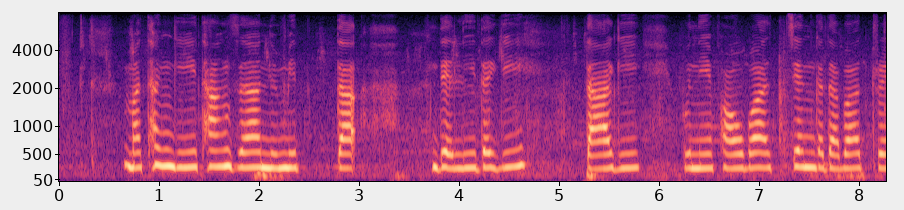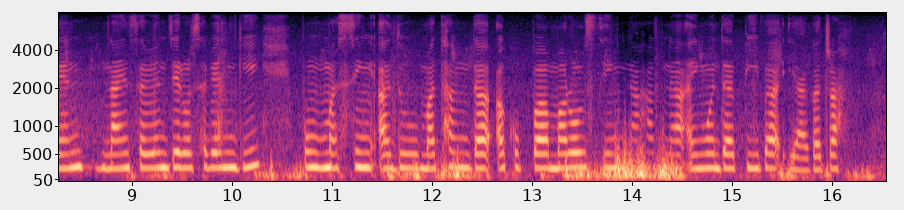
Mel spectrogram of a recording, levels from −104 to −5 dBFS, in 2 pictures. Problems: background sounds at intervals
